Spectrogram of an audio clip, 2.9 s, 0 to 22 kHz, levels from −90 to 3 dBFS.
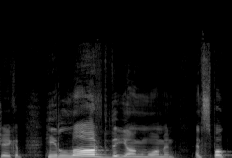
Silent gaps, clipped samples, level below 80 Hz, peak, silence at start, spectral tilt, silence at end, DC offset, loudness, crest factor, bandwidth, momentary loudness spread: none; under 0.1%; -76 dBFS; -8 dBFS; 0 s; -5 dB/octave; 0.1 s; under 0.1%; -25 LUFS; 20 dB; 14.5 kHz; 26 LU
